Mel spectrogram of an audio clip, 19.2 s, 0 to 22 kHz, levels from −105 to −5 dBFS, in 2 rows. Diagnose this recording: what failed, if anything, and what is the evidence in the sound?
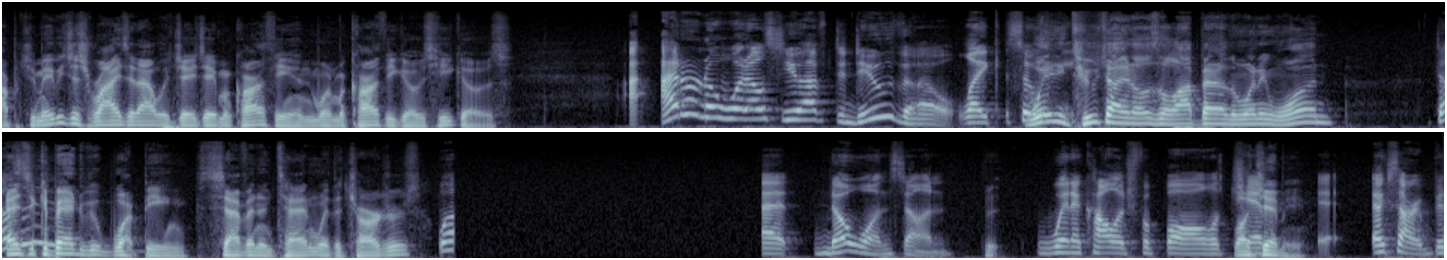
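The speech drops out abruptly at 12.64 s and returns at 14.69 s, just before "no one's done win". This is an audio dropout to a faint residue: only hiss remains, about 50 dB down, not digital silence. The cause is likely an intermittent analogue connection upstream of a still-live input.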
